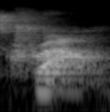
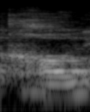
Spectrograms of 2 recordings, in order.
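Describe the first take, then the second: First: "crown" with the ow glide; correct diphthong. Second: "crown" mispronounced as "kroon"; one long vowel in "kroon", no ow glide; wrong vowel. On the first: Teacher corrects the kroon mistake, "crown" with ow diphthong. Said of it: "it's not, it's crown". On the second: Teacher shows students the mistake, "kroon" without the diphthong. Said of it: "it's not kroon". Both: Shown as a demonstration.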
